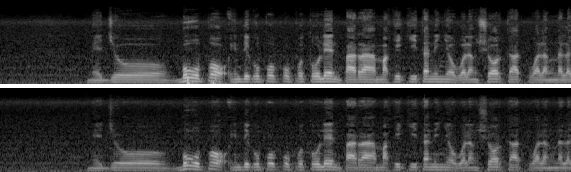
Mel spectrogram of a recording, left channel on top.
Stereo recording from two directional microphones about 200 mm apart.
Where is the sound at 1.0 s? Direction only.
40° left (ahead or behind).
